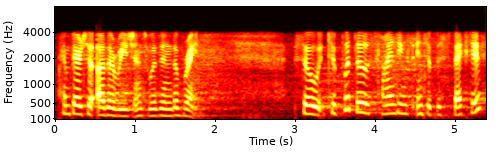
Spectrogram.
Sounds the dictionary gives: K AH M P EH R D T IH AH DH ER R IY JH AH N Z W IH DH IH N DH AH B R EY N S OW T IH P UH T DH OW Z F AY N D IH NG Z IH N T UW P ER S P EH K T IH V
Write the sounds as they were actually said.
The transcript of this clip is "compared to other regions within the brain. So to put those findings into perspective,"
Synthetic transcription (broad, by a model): K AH M P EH R D T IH AH DH ER R IY JH AH N Z W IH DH IH N DH AH B R EY N S OW T IH P UH T DH OW Z F AY N D IH NG Z IH N T UW P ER S P EH K T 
